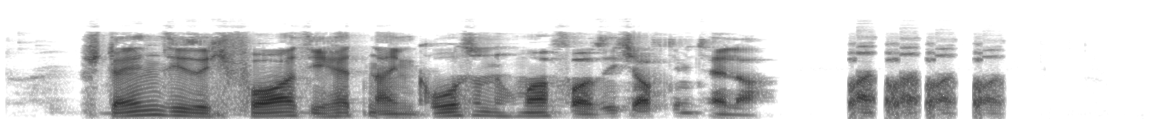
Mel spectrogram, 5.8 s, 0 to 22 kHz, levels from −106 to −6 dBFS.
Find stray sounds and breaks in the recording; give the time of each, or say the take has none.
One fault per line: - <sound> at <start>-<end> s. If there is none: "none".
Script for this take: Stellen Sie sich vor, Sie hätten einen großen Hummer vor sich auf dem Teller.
- laugh at 4.2-5.0 s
